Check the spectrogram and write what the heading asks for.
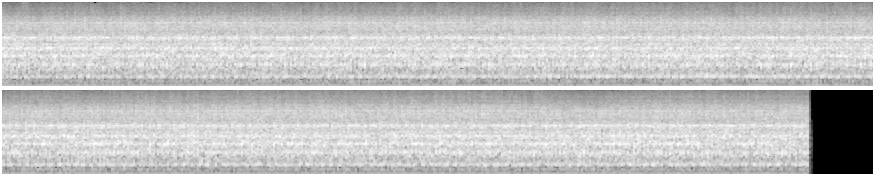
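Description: Metal lathe running steadily with its chuck spinning, a steady mechanical whine with several held tones from the motor and gearing. The sound cuts off suddenly near the end.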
